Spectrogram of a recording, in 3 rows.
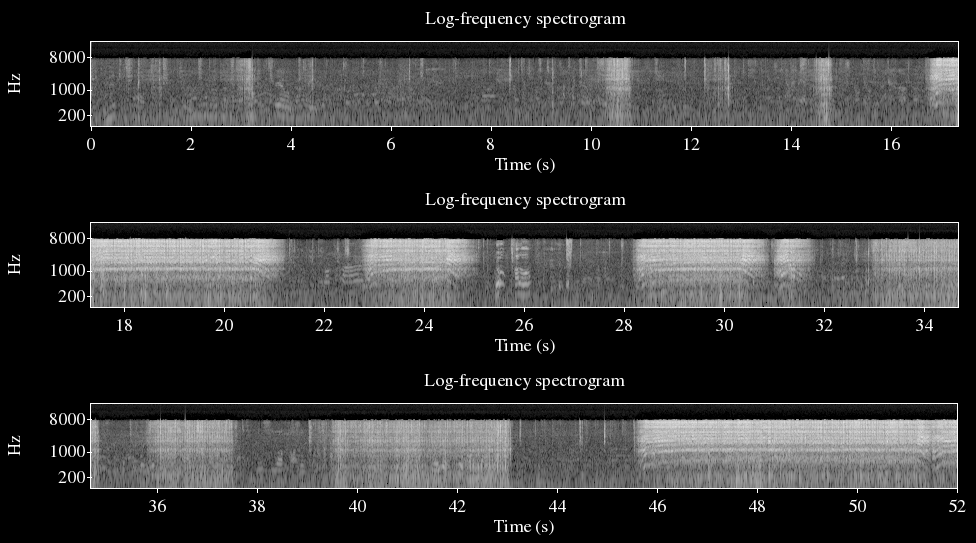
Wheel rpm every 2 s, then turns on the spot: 0, 0, 0, 0, 0, 0, 0, 0, 100, 160, 40, 90, 30, 10, 130, 20, 20, 20, 20, 10, 30, 20, 40, 160, 160, 110.
32-44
